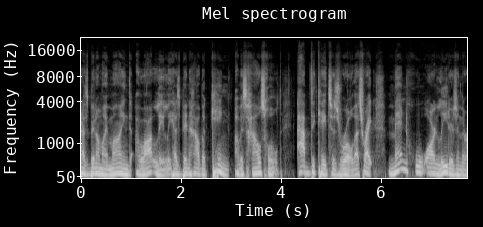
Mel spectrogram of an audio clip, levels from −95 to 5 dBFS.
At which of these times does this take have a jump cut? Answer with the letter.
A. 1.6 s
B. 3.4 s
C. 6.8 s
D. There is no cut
D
